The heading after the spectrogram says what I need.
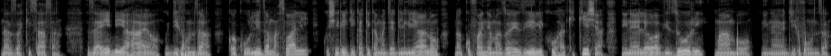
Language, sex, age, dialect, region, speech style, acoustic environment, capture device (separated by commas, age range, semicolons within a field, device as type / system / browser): Swahili, male, 18-24, Kenya - Nairobi Sheng-influenced, Kenya, focused; relaxed, silence, mobile / Linux / Chrome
